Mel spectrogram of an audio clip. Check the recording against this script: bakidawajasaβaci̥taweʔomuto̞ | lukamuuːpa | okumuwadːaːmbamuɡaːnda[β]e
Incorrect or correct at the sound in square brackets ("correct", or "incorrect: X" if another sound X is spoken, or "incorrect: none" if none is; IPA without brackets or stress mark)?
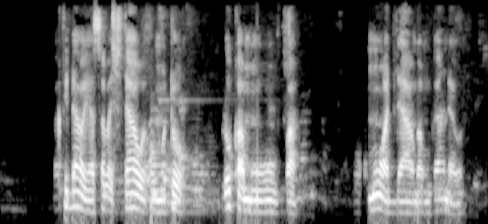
incorrect: w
